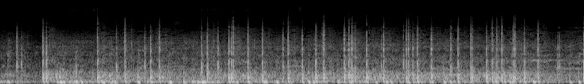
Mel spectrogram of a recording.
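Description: Ground-launched fireworks firing in a fast, dense string of bangs and crackles, many a second, with no break.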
